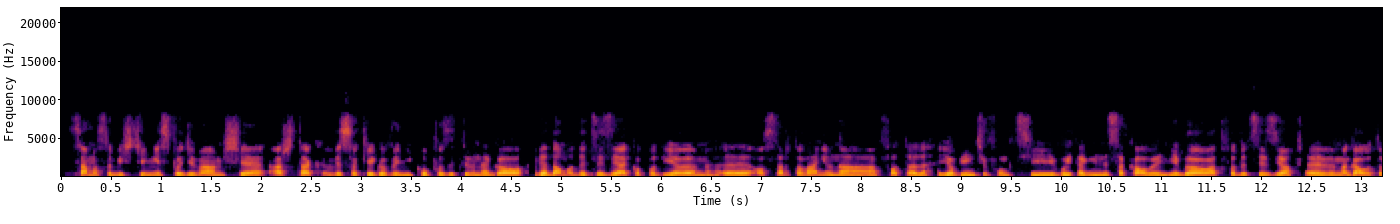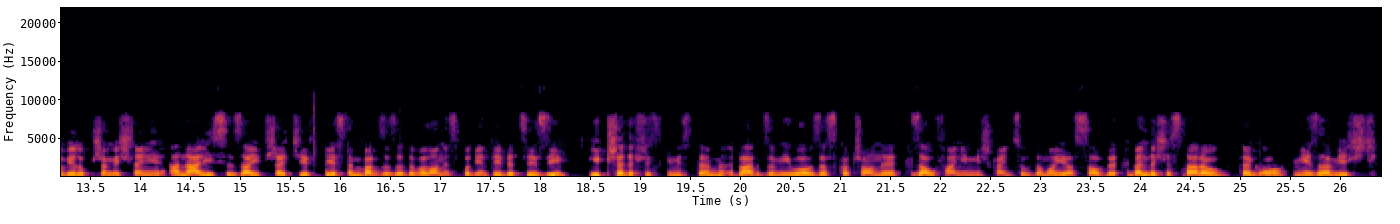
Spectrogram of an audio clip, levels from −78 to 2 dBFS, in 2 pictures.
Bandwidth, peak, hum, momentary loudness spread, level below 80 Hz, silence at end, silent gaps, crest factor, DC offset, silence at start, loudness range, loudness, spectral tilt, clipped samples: 8.6 kHz; -2 dBFS; none; 7 LU; -64 dBFS; 0.1 s; none; 18 dB; under 0.1%; 0.15 s; 2 LU; -20 LUFS; -6 dB/octave; under 0.1%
